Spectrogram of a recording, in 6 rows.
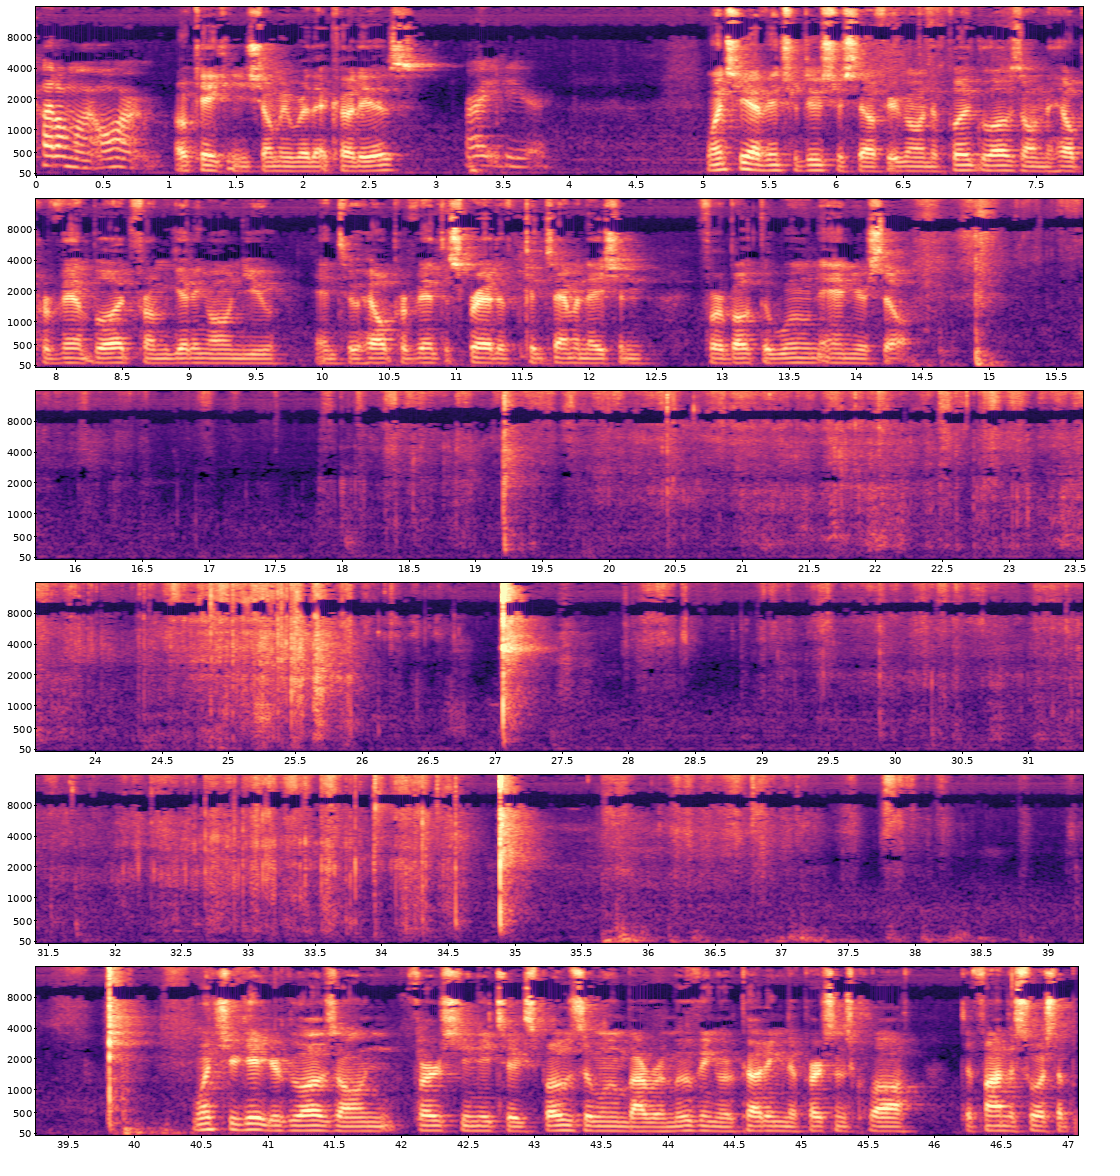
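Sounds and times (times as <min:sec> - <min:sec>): rubber gloves rustling and stretching: 0:13.2 - 0:40.9
glove cuffs snapping: 0:19.1 - 0:19.7, 0:20.4 - 0:27.7, 0:32.6 - 0:35.4, 0:39.8 - 0:40.2.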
